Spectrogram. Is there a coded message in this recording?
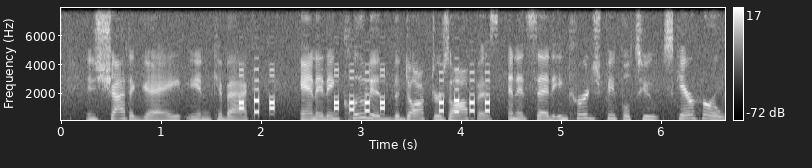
Yes: DTMF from 1.8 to 4.3 s, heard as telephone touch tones, dialled by machine, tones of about 40 ms, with speech in English. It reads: 030 0850 5355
